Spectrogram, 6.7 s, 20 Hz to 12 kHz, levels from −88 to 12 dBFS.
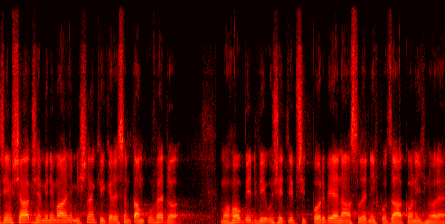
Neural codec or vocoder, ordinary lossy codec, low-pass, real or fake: autoencoder, 48 kHz, 128 numbers a frame, DAC-VAE, trained on Japanese speech; Opus, 16 kbps; 10.8 kHz; fake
